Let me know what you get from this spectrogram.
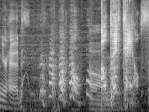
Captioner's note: laughs; audience laughing; screeches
